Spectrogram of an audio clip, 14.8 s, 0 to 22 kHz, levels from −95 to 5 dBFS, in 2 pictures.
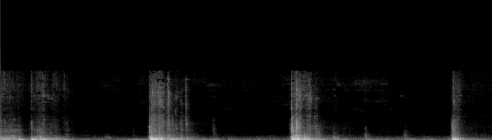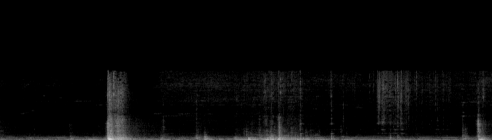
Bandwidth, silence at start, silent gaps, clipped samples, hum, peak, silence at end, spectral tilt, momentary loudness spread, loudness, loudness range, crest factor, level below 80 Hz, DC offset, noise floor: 9.4 kHz; 0 s; none; under 0.1%; none; -4 dBFS; 0.1 s; -8.5 dB/octave; 27 LU; -24 LUFS; 16 LU; 24 dB; -42 dBFS; under 0.1%; -59 dBFS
